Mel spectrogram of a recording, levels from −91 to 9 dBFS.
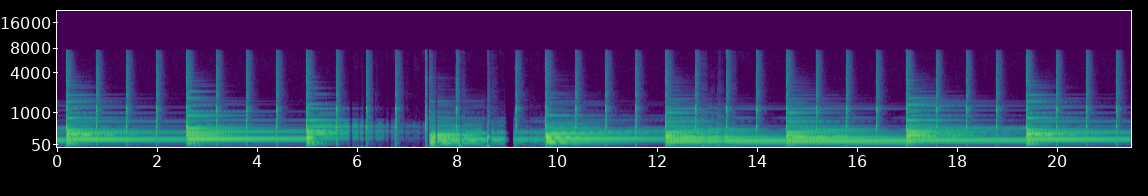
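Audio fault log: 5.84–7.63 s, repeated packet loss (robotic sound): choppy stutter with pieces missing. Thirteen gaps, the longest 60 ms, each patched by stretching the last sound before the next hole arrives, so about a third of this stretch is concealed rather than real audio.
8.05–9.75 s, repeated packet loss (robotic sound): the same robotic, broken texture. Ten gaps, one as long as 170 ms, are each filled by continuing the previous sound, leaving close to 40% of the span as concealment instead of original audio.
12.90–13.60 s, repeated packet loss (robotic sound): short burst of choppy sound. Four gaps, the longest 124 ms, are bridged by repeating what came just before, so about half of this span is patched filler, heard through a call path that stops at 8 kHz.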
